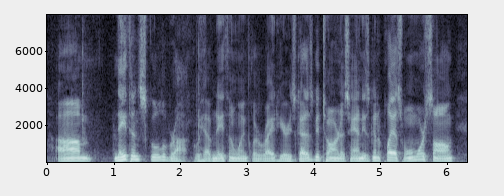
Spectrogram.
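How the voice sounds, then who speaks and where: This man has an ordinary speaking voice at a medium pitch with ordinary pitch variation. He talks at a fairly quick pace in a very clean recording with a silent background. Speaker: radio host. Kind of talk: casual radio interview chat. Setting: studio. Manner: jokey, relaxed, chatty.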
